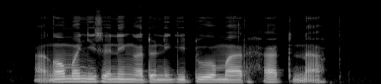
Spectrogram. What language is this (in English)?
Luo (Kenya and Tanzania)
